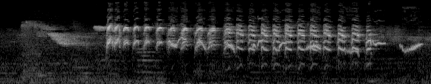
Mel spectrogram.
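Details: Greater green leafbird song meant to spur a bird into singing: a slurred whistle opens, then a quick chattering sequence of doubled high notes, ending in a short downward whistle.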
